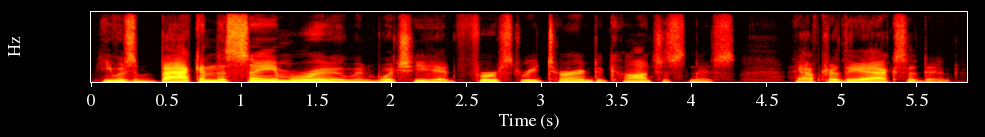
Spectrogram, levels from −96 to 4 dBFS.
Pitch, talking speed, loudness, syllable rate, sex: 180 Hz, 185 wpm, -22 LUFS, 4.7 syllables/s, male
